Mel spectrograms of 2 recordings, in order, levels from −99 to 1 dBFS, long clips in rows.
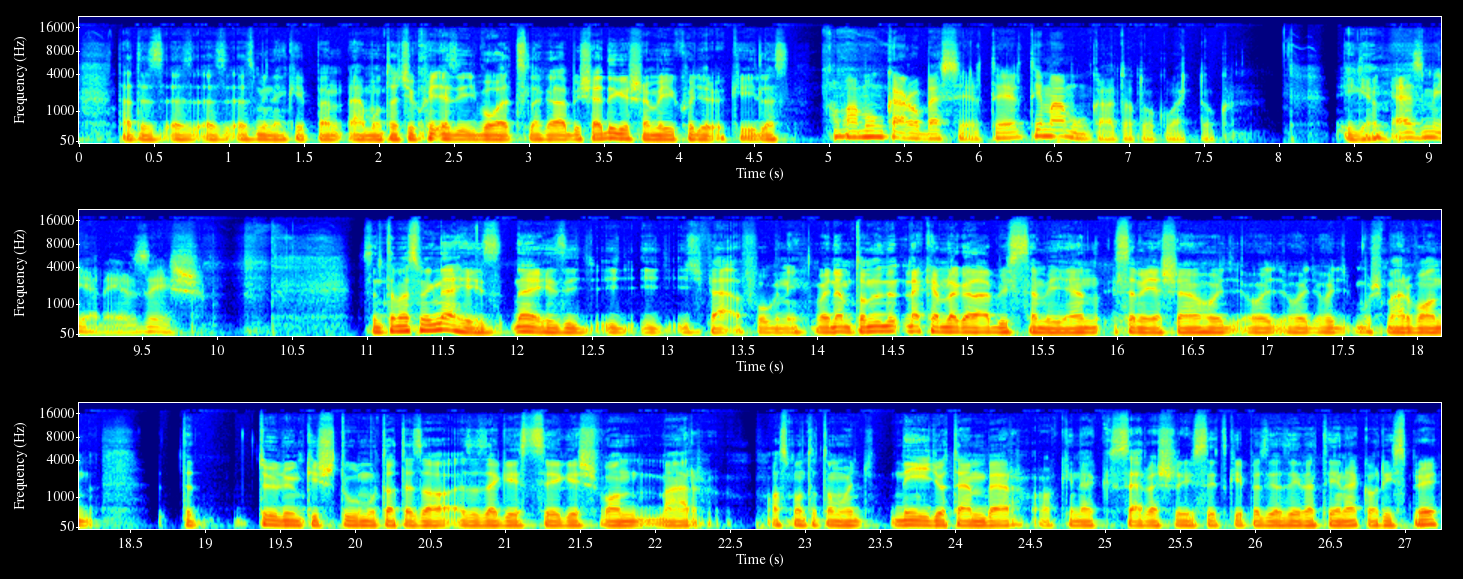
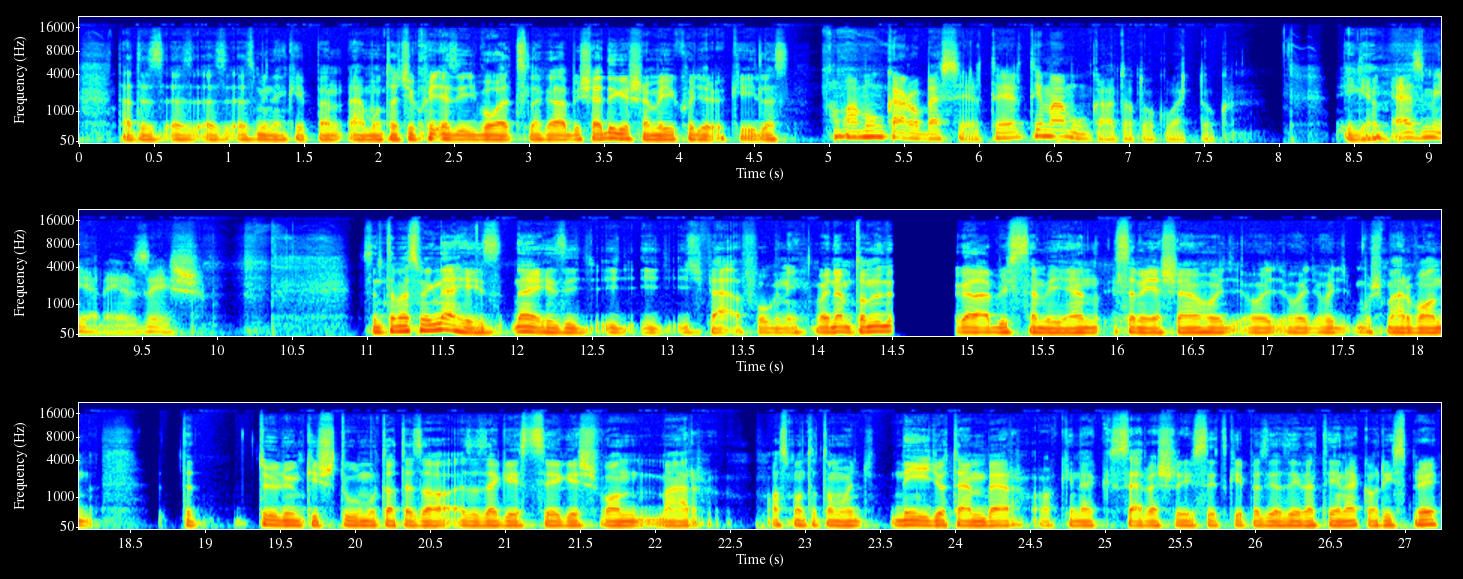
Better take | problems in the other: first | audio cutting out; at 15 s

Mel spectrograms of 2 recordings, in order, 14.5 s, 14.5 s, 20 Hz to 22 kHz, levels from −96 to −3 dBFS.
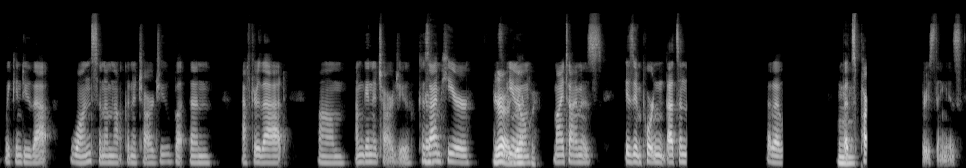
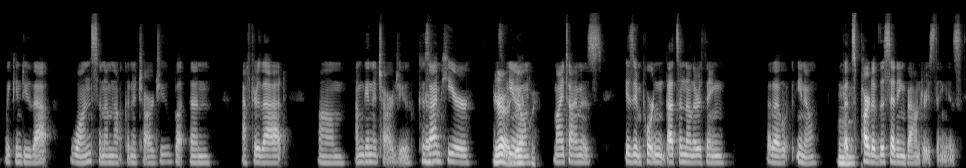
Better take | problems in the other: second | audio cutting out; at 10 s for 0.5 s, at 12 s for 0.5 s and at 13 s for 1 s

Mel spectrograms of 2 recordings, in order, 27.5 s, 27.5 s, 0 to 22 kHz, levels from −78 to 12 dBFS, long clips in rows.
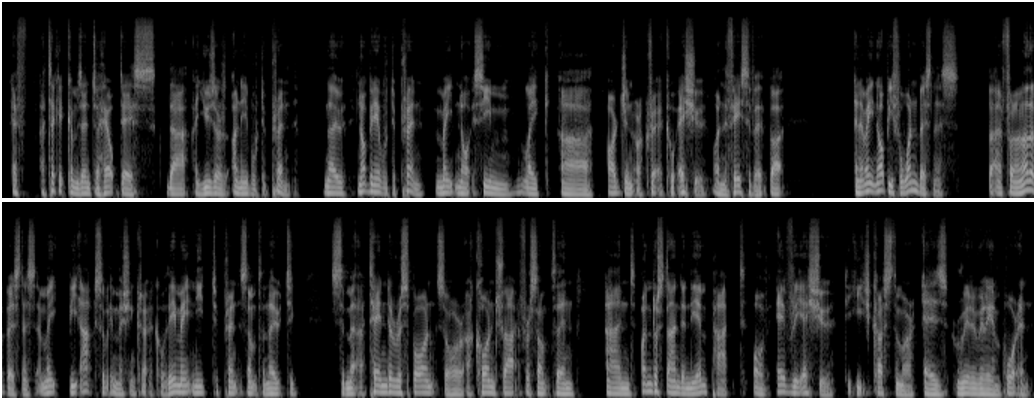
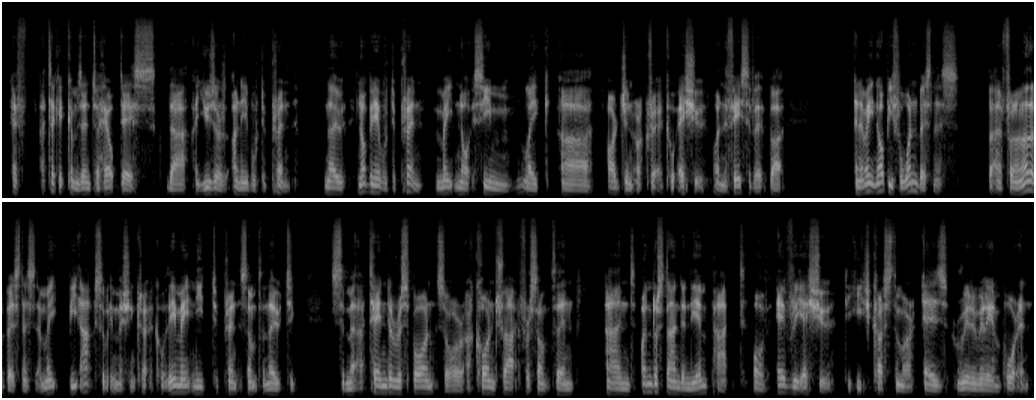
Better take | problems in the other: first | thin; somewhat; fading below 250 Hz

